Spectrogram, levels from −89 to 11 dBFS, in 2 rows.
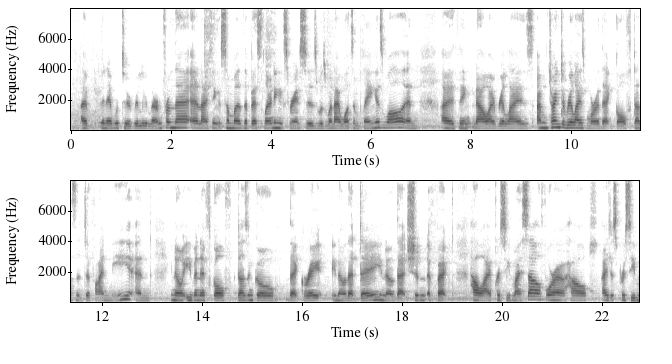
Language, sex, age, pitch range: English, female, 20-39, 150-165 Hz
